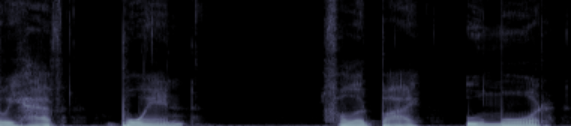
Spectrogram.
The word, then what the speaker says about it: humor: have buen followed by umor we start the pronunciation from here u because the h is silent so estoy de buen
